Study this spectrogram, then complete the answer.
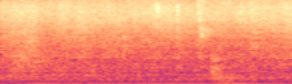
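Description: Onions fry in a pan with a steady, soft sizzle and faint crackle throughout, alone with no talking.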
